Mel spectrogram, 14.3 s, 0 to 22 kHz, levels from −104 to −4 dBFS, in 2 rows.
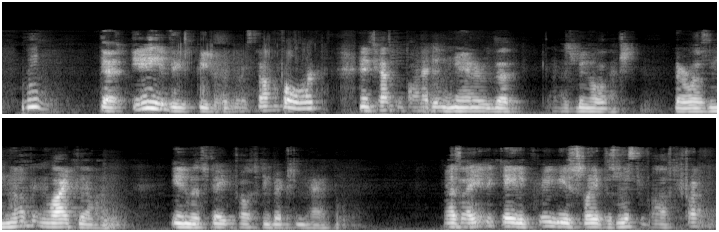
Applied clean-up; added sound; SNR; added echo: neural mask model DeepFilterNet 3.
